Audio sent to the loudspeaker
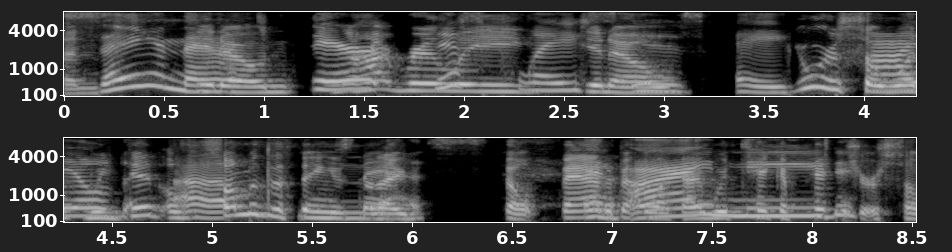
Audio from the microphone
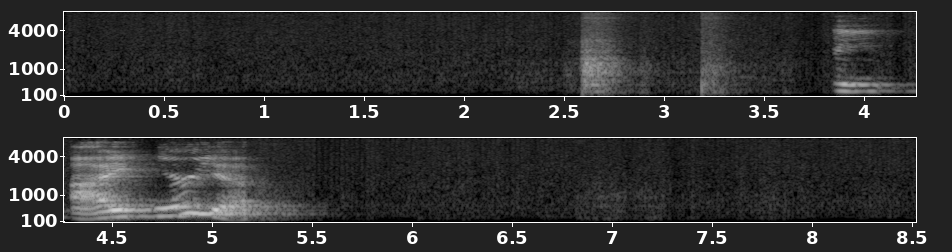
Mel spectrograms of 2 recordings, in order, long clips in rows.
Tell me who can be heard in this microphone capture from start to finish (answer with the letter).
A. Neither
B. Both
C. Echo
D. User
D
